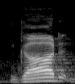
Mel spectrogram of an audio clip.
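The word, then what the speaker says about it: Gad: you go on Google and you type in God definition you'll see this little name pop up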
